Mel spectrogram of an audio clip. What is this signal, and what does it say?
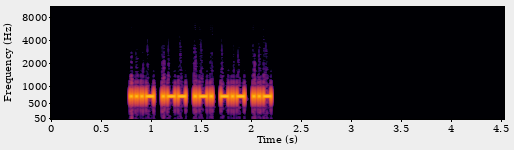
Morse code, heard as a keyed tone, about 44 wpm, 700 Hz. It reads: VWRKU
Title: Code Groups - 5 Letter:Numbers - 45wpm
